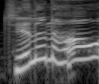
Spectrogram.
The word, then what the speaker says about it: Gyllenhaal: or Ben Affleck Jake I think it's pronounced Gyllenhaal I used to always say Gill in the home but I've been I've been hearing it pronounce this Jillian house let's go with that and Billy Bob Thornton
